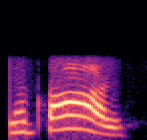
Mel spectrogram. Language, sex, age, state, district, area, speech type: Maithili, female, 18-30, Bihar, Muzaffarpur, rural, conversation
